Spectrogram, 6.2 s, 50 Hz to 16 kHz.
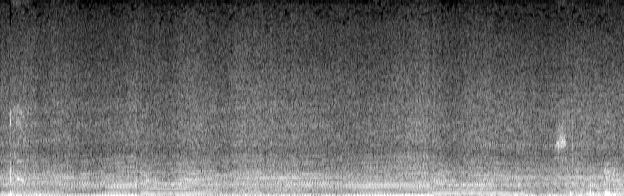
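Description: Steady, sustained whine of F2 race car engines in a sim racing game at Bahrain or Azerbaijan, holding close and loud with gear changes that drop the pitch twice, and no talk.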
